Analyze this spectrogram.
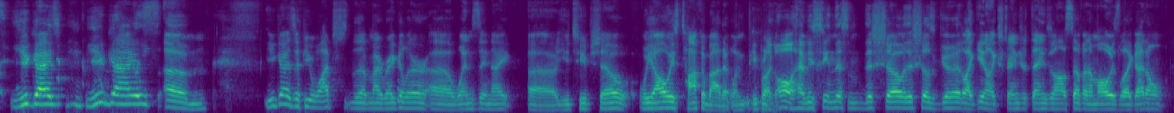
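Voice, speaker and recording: A man speaks in a normal speaking voice at a medium pitch, with lively intonation. The recording is very clean, with a silent background. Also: moderate pace. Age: 50s. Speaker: comic artist and streamer. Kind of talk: casual chat. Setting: home livestream.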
